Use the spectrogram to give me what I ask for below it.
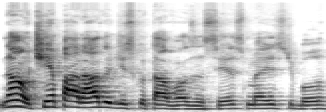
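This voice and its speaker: With an ordinary speaking voice, a man speaks at a moderate pace in a fairly high pitch and lively intonation. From Minas Gerais, Brazil. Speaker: YouTuber. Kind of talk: casual chat.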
